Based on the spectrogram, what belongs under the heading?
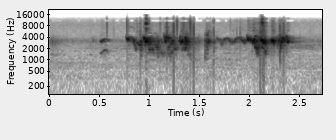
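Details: Loose, free-flying budgerigars in Brazil give a short burst of warbling chirps: a few clicky notes, then rapid squeaky twitters and a wavering high trill that fade out.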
